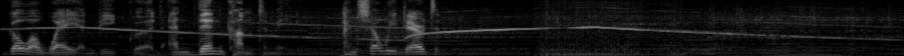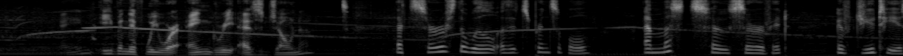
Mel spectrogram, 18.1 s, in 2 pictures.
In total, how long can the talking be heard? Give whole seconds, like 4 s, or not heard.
13 s.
